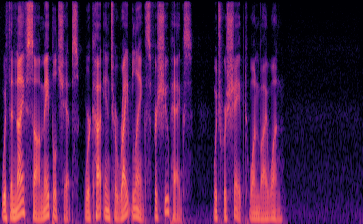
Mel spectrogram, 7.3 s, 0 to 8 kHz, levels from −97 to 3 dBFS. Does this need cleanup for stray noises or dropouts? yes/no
no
